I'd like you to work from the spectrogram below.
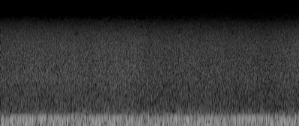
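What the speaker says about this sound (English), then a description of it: "You hear through the white noise. It's especially bad suddenly." A flat, constant wash of white noise from the game Disco Elysium plays quietly, even and unbroken, with a low humming layer beneath it.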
